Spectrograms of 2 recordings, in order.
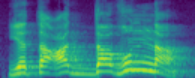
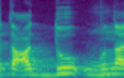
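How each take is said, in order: First: The doubled d is followed by an 'a' vowel. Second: The doubled d is followed by a 'u' vowel. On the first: The speaker calls it right. "दाल पे ज़बर होगा" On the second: The speaker calls it wrong. "पेश के साथ, दाल पे पेश है, ये गलत है"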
